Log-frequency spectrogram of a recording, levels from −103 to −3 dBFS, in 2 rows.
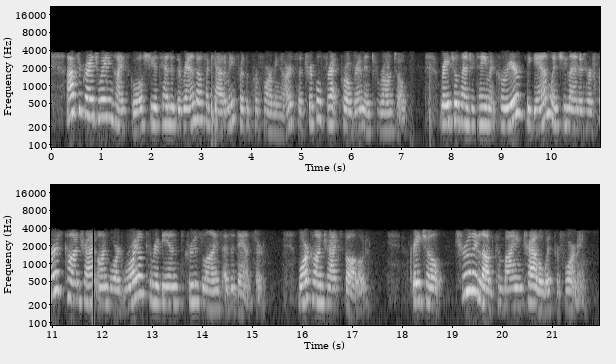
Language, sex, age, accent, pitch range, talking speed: English, female, 50-69, American, 195-270 Hz, 130 wpm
